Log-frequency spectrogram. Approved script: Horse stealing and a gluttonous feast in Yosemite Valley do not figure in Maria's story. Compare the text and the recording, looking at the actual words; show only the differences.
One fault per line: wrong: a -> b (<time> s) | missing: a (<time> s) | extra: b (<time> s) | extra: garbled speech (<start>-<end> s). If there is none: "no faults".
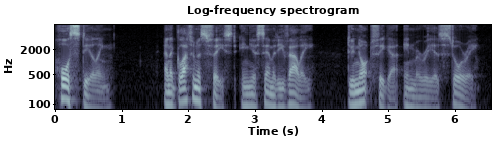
no faults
